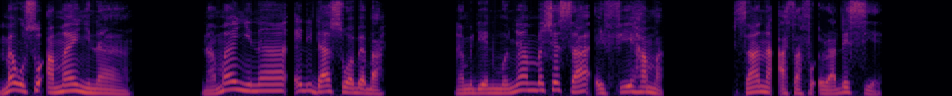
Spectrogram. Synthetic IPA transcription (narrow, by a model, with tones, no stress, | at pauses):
mɛ̃˦wʊ˨sʊ˦ʔa˨mã˦ɲĩ˨nãː˦ | nã˨a˨mã˦ɲĩ˨nãː˦ɛ˦nĩ˦da˦sʊ˨ɔ˦bɛ˦ba˦ | nã˨mɪ̃˨dɪ˨ɛ˨nũ˨mɔ̃˨ɲᶣ˦ã˦m˦bɛ˦ɕɛ˦saː˨˦ʔæ˨fi˦e˦ɦa˦mã̰˨ | sãː˦nã˨ʔa̰˨sa˨fʊ˨ʔɛ˨ɾa˨dɪ˦sɪ˨ɛ̰˨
